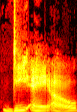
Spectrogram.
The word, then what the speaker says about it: Dao: capital and that's Tao Dao but pronounced Tao I believe and then it's the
